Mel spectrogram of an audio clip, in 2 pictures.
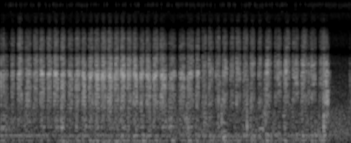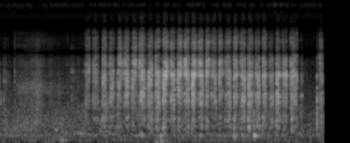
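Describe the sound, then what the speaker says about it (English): A handmade wooden fishing lure is sanded smooth by hand in quick, close back-and-forth strokes of steady rasping, broken by a short pause midway before the sanding resumes. "Now I'm gonna sand it down, make it smooth"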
